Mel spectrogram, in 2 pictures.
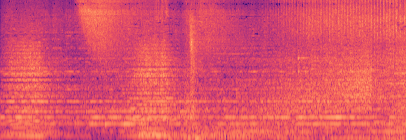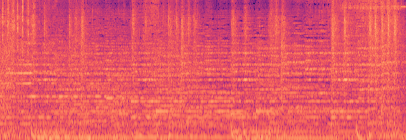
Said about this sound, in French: C'est la musique d'introduction des films quand vous allez dans un cinéma Gaumont ou Pâté.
